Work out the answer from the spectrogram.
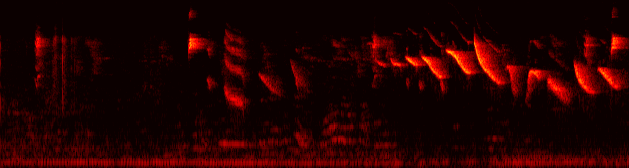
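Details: Rufous-collared sparrow (tico-tico), a fired-up male among females at a breeder's aviary: scattered high chips and slurs over a low steady hum, building to a rapid string of loud descending whistles.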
